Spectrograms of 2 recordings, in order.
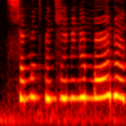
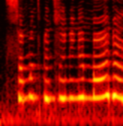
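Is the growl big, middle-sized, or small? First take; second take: small; small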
